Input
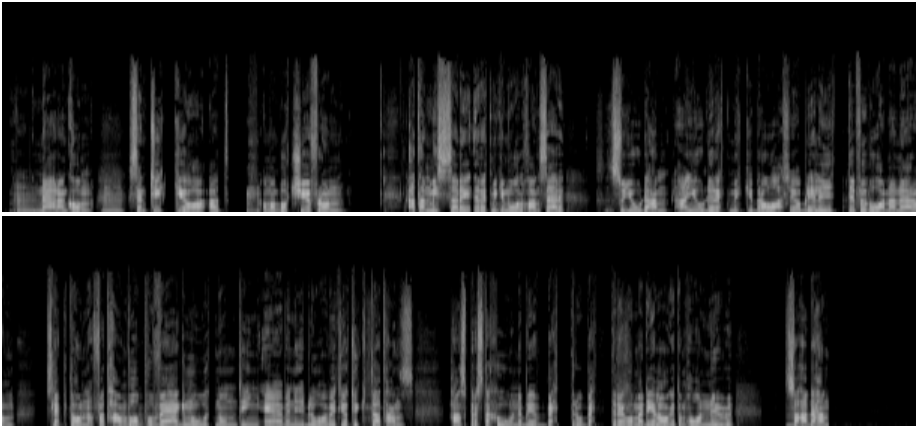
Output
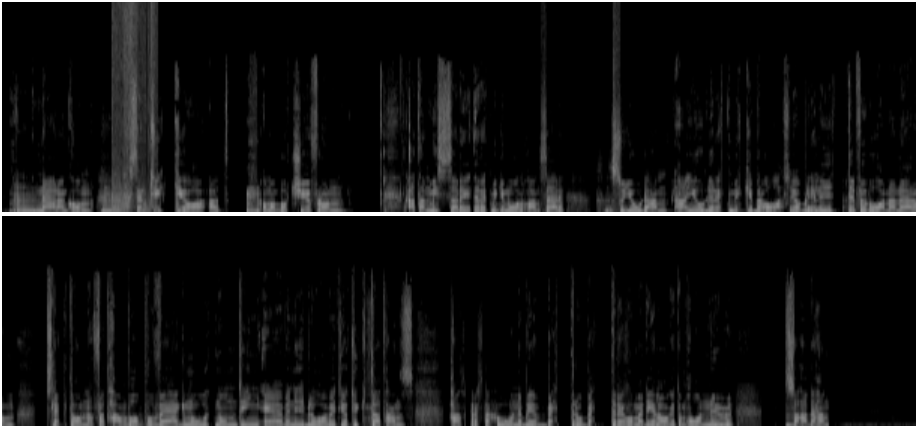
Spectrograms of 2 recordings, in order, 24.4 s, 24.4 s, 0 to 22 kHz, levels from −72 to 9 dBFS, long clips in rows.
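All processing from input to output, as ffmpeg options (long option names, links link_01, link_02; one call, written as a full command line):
ffmpeg -i in.wav -filter_complex "[0:a]asettb=1/sr,asplit=3[link_01][link_02][link_03];[link_01]atrim=end=1.454[link_04];[link_02]atrim=start=1.45:end=2.07,asetpts=PTS-STARTPTS,afade=type=in:duration=0.004:curve=qsin,afade=type=out:start_time=0.616:duration=0.004:curve=qsin,aeval=exprs='val(0)+0.5*0.119*sgn(val(0))':channel_layout=same,highpass=460[link_05];[link_03]atrim=start=2.066[link_06];[link_04][link_05]acrossfade=duration=0.004:curve1=hsin:curve2=qsin[link_07];[link_07][link_06]acrossfade=duration=0.004:curve1=qsin:curve2=hsin,asettb=1/sr,asplit=3[link_08][link_09][link_10];[link_08]atrim=end=6.454[link_11];[link_09]atrim=start=6.45:end=8.69,asetpts=PTS-STARTPTS,afade=type=in:duration=0.004:curve=qsin,afade=type=out:start_time=2.236:duration=0.004:curve=qsin,highpass=97,highshelf=frequency=5400:gain=-7.5,adynamicsmooth=sensitivity=4.5:basefreq=4500[link_12];[link_10]atrim=start=8.686[link_13];[link_11][link_12]acrossfade=duration=0.004:curve1=hsin:curve2=qsin[link_14];[link_14][link_13]acrossfade=duration=0.004:curve1=qsin:curve2=hsin,asettb=1/sr,asplit=3[link_15][link_16][link_17];[link_15]atrim=end=9.384[link_18];[link_16]atrim=start=9.38:end=10.9,asetpts=PTS-STARTPTS,afade=type=in:duration=0.004:curve=qsin,afade=type=out:start_time=1.516:duration=0.004:curve=qsin,aecho=1:1:5.2:0.79,atrim=end_sample=67032,aeval=exprs='val(0)*sin(2*PI*21*n/s)':channel_layout=same,acompressor=mode=upward:threshold=-25dB:ratio=2.5:attack=3.2:release=140:knee=2.83:detection=peak[link_19];[link_17]atrim=start=10.896[link_20];[link_18][link_19]acrossfade=duration=0.004:curve1=hsin:curve2=qsin[link_21];[link_21][link_20]acrossfade=duration=0.004:curve1=qsin:curve2=hsin,asettb=1/sr,asplit=3[link_22][link_23][link_24];[link_22]atrim=end=18.284[link_25];[link_23]atrim=start=18.28:end=18.95,asetpts=PTS-STARTPTS,afade=type=in:duration=0.004:curve=qsin,afade=type=out:start_time=0.666:duration=0.004:curve=qsin,lowpass=12000,acrossover=split=190 3000:gain=0.141 1 0.0708[link_26][link_27][link_28];[link_26][link_27][link_28]amix=inputs=3:normalize=0[link_29];[link_24]atrim=start=18.946[link_30];[link_25][link_29]acrossfade=duration=0.004:curve1=hsin:curve2=qsin[link_31];[link_31][link_30]acrossfade=duration=0.004:curve1=qsin:curve2=hsin,equalizer=frequency=3900:width=0.31:gain=-11,acompressor=threshold=-38dB:ratio=6,volume=8dB" out.wav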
